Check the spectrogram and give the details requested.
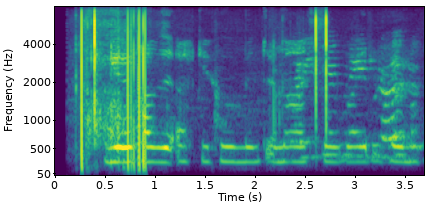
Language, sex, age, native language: Icelandic, male, 11, Icelandic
